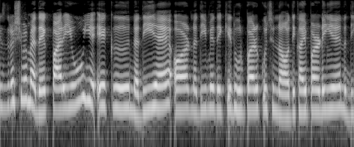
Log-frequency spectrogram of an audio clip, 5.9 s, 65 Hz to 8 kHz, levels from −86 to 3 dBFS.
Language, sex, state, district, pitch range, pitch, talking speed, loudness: Hindi, female, Uttarakhand, Tehri Garhwal, 215-240 Hz, 225 Hz, 275 wpm, -16 LUFS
